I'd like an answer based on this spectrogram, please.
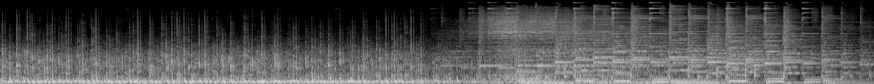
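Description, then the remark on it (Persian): Dense, rapid booms and crackles of fireworks open the Winter Olympic Games opening ceremony hosted by South Korea, loud and continuous through the first half, then give way to sustained tonal music with a steady melodic line. “این مراسم با آتش‌بازی آغاز شد.”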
